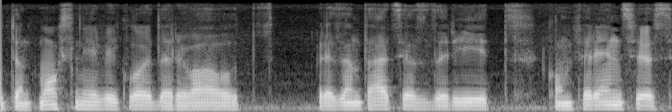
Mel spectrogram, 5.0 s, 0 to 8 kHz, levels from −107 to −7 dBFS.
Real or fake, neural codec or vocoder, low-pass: real; none; 7.2 kHz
